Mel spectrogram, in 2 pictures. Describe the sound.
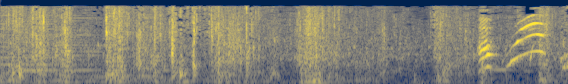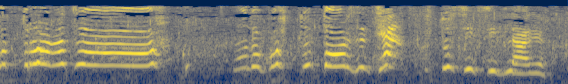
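Water splashing and sloshing as clothes are washed on the bank of the Rosi river, with irregular splashes early on, then girls' voices talking over it.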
